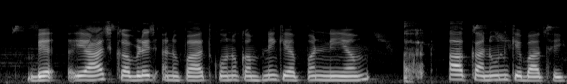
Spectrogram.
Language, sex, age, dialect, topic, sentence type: Magahi, female, 46-50, Western, banking, statement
